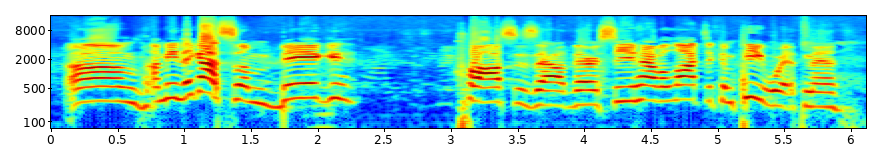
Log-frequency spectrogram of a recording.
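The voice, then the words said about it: Heavy Alabama Southern accent. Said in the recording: “What's your accent? Where is that from? ... My family's from Alabama. ... Is it heavy? ... You know you're playing it up right now, right?”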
